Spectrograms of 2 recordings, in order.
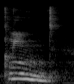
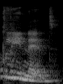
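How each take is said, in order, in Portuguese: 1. A palavra termina com som de D. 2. A palavra não termina com som de D. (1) "a gente usa o som de D" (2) "Não"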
